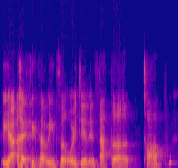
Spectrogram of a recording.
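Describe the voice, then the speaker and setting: A woman's voice: mid-range voice, expressive, moderate pace, highs cut off. A teenage girl answering a tutor's questions over a video call, hesitant and tentative. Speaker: student.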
